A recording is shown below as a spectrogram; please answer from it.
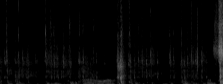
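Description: Faint typing on a computer keyboard: an irregular run of soft keystrokes, with one sharper key click about two and a half seconds in.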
